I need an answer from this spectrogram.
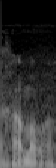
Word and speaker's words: Kamala: mate is uh you you pronounce the first two syllables of her name like comma like the punctuation mark so if you if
